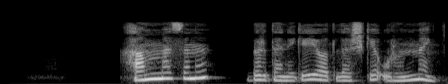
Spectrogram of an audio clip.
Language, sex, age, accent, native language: Uzbek, female, 25-34, Xorazm, Uzbek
